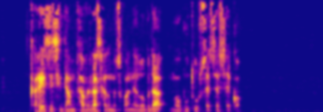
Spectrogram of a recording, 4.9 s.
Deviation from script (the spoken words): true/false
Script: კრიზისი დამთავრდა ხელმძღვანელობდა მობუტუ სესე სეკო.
false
